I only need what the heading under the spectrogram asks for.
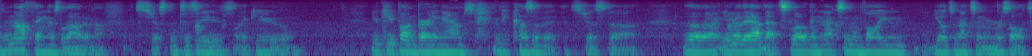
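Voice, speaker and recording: A gravelly-voiced man speaks from some distance in a roomy space, with faint noise underneath. He talks haltingly in casual conversation, restarting often and reaching for words. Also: medium pitch, flat delivery, warm tone. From grew up in the US, Australia and Israel. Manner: halting, many restarts and fillers. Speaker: interviewee. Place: lives in Israel.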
